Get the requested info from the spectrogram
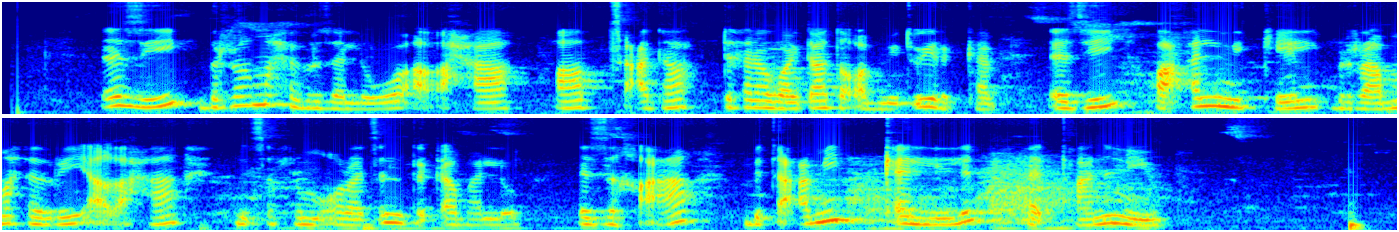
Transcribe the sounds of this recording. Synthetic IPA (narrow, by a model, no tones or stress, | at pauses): ʔɨzibɨrːamaħɨβɾizɐlːɐwo̞ʔa̰χʼħa | ʔaβt͡sʼa̰ʕd̪ad̪̥ɨħɾɐwajt̪ʰat̪ʰɐχʼɐmːit̪ʼujɪɾɨkʰːɐβ | ʔɨzibaʕalmikʰːelbɨrːamaħɨβɾia̰χʼa̰ħanɨt͡sʼɨfɾɨmɨ̰χʼɾat͡sʼɨnɨt̪ʼɨkʼːɐmalːo | ʔɨzixɐ̰ʕabɨt̪ʼa̰ʕmikʼɐlːilɨnfɐt̪ʼːanɨnɨjːu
